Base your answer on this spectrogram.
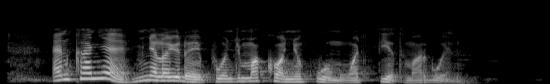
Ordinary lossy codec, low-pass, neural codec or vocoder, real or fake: MP3, 48 kbps; 5.4 kHz; none; real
